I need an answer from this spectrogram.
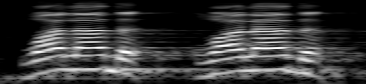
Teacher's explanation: আয়াতের শেষে দাল সাকিন, দাল কলকলার অক্ষর হালকা ধাক্কা দিয়ে পড়তে হবে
